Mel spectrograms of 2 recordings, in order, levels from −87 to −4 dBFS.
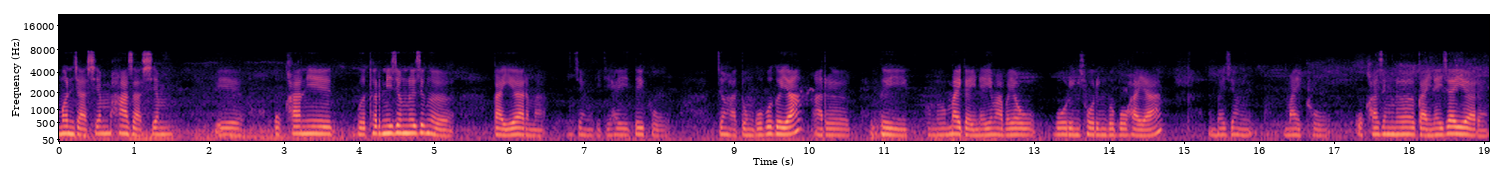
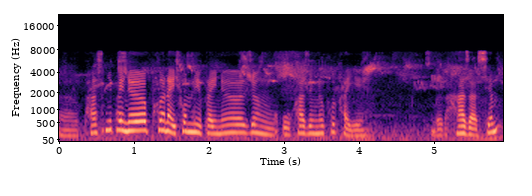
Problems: low volume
